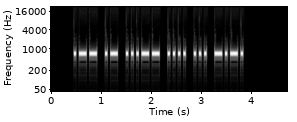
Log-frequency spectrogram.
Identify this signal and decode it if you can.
Morse code, heard as a keyed tone, about 21 wpm, 700 Hz. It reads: WA3HSC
